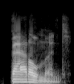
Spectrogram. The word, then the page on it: battlement: American English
